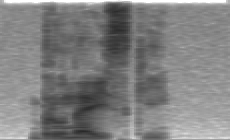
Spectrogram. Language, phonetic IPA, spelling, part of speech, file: Polish, [brũˈnɛjsʲci], brunejski, adjective, Pl-brunejski.ogg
